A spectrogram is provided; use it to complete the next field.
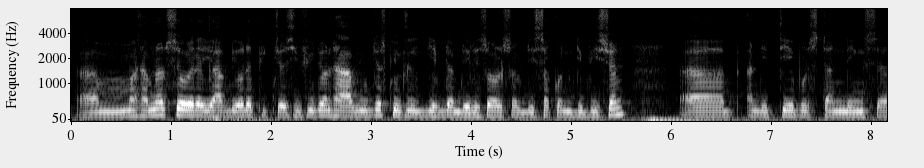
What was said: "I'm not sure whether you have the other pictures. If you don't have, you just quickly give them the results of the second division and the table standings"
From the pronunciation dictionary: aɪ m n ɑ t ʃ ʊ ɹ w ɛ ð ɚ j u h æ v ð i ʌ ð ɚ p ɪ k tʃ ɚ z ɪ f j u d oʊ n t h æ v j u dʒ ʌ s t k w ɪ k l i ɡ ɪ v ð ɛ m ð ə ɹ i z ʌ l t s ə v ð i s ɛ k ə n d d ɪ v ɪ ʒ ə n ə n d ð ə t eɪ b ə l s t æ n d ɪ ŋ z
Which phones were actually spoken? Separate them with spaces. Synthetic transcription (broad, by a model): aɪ m n ɑ t s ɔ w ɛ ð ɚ j u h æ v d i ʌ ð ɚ p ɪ k tʃ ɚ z ɪ f j u d oʊ n t h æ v j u dʒ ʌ s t k w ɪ k l i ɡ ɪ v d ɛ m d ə ɹ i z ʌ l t s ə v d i s ɛ k ə n d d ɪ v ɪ ʃ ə n ə n d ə t eɪ b ə l s t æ n d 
